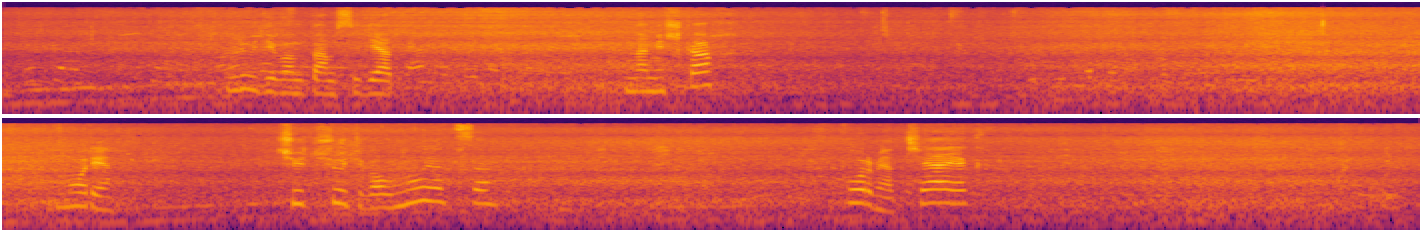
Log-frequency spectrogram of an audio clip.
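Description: Waves wash and break on a pebble shore.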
